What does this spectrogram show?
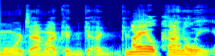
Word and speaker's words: Niall Connolly: Niall Connolly, NIALLCONNOLLY.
